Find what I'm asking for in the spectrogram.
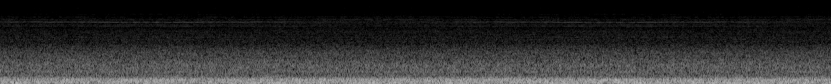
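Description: An airliner taking off in the game Infinite Flight, a steady, loud, broadband jet engine roar with deep rumble holding evenly throughout.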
